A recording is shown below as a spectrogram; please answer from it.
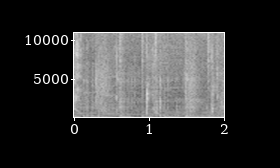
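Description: Crunchy potato chip being chewed close to the microphone: irregular crisp crunches, over background music.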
